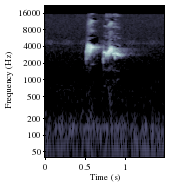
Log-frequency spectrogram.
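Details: A single short phrase from a Lạng Sơn decoy red-whiskered bulbul calling for wild birds: a clear whistled note followed by a longer, richer note sliding downward, with only a quiet low background hum.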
